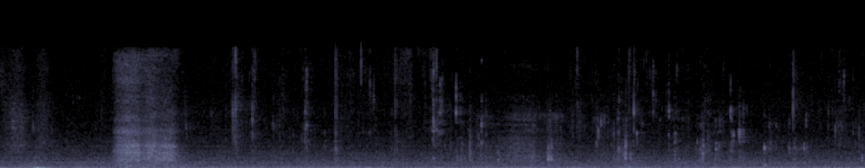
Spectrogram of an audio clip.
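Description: Close-miked chewing of stuffed pizza crust: soft, scattered mouth clicks with a brief hiss about a second in.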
